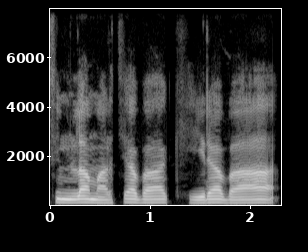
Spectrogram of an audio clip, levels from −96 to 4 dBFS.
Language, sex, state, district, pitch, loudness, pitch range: Bhojpuri, male, Bihar, Muzaffarpur, 120 Hz, -17 LUFS, 115-125 Hz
